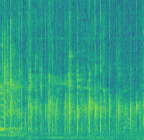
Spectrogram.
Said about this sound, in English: Are you clapping for the Holy Ghost?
